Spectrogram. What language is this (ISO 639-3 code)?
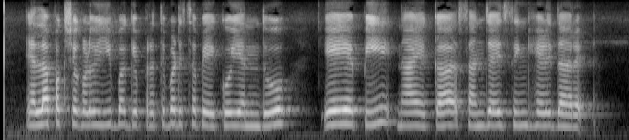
kan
